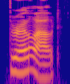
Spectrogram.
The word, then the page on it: throw out: British English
